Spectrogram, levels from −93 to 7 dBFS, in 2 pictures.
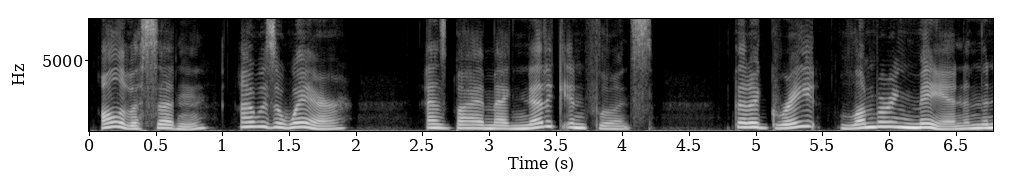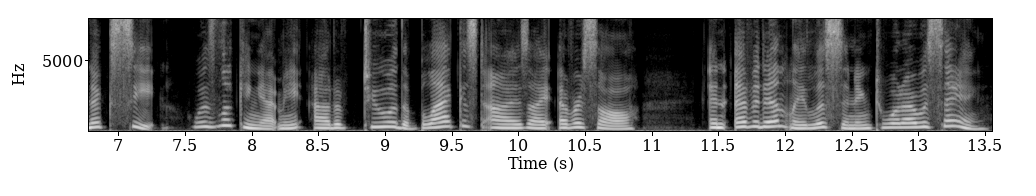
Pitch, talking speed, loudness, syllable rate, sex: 265 Hz, 190 wpm, -16 LUFS, 5.5 syllables/s, female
